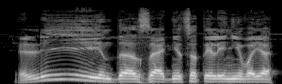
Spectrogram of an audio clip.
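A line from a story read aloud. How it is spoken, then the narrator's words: Angry drawl. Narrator (Russian): зло протянула Герда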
